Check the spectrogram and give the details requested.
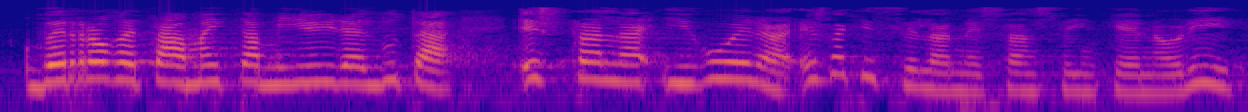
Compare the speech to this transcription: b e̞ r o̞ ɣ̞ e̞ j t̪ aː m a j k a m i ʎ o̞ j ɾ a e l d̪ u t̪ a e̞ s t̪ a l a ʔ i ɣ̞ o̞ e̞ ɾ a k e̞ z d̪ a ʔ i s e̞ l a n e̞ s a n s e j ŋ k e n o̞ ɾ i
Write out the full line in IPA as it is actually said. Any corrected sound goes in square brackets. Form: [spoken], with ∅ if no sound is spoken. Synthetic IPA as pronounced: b e̞ r o̞ ɣ̞ e̞ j t̪ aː m a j k a m i ʎ o̞ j ɾ a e l d̪ u t̪ a e̞ s t̪ a l a ʔ i ɣ̞ o̞ e̞ ɾ a [ʔ] e̞ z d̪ a [k] i s e̞ l a n e̞ s a n s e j ŋ k e n o̞ ɾ i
